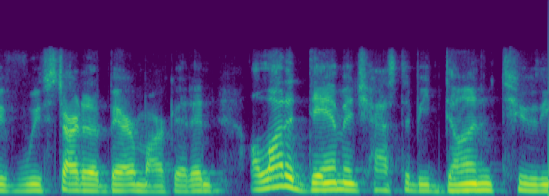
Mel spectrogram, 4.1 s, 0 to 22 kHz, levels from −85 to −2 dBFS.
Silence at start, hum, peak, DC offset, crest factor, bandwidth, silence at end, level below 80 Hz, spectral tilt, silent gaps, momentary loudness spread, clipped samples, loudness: 0 s; none; -2 dBFS; under 0.1%; 14 dB; 8 kHz; 0 s; -60 dBFS; -7 dB/octave; none; 9 LU; under 0.1%; -16 LUFS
